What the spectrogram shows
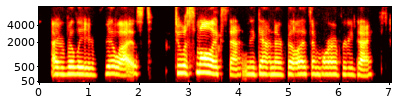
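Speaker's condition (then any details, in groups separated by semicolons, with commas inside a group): ALS; atypical case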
